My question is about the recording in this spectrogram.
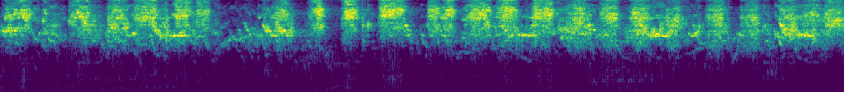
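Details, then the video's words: Budgerigars, a breeding pair, chirping in a dense, continuous stream of high scratchy warbles and short squawks with no pauses. "Love Birds Breeding Pair | Budgies Chirping Sounds"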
